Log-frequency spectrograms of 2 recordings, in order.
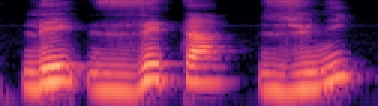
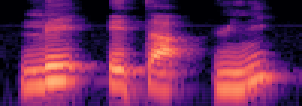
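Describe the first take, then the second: First: The s of les links into the next word. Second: The s of les is not linked onward. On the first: The speaker calls it right. "on fait la liaison" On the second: The speaker calls it wrong. "on ne dit pas"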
